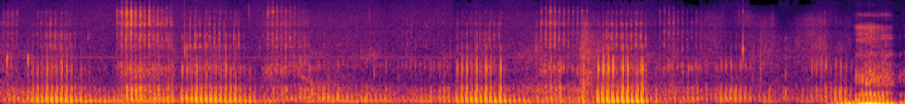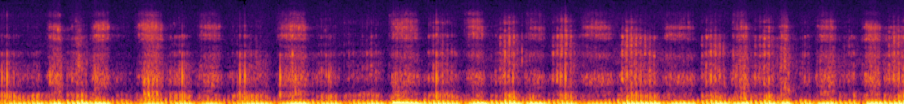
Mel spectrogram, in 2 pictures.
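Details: Domestic cat purring: a soft, breathy rumble for the first six seconds, then a louder, close, deep pulsing purr with rapid regular throbs.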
